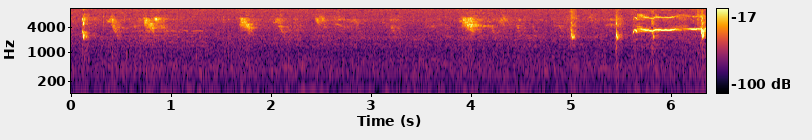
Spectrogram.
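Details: Black-winged kite, feeding its young: thin, high chirps come scattered and quiet, ending in a drawn-out whistled note near the close, over faint background hiss.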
